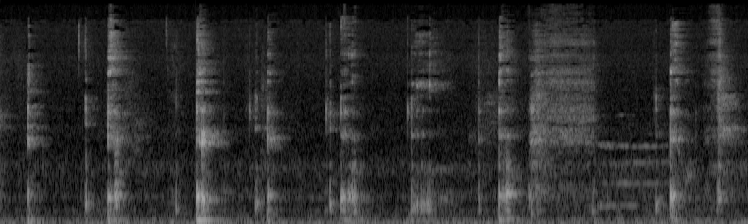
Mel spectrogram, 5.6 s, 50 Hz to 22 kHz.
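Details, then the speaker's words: Voluntary burping demonstration, made by quickly inhaling air and aiming for about 50 in a row: a rapid series of short, low, croaking burps, about ten in five seconds, in a quiet room. "Once you master this technique, you'll be able to burp like me, around 500 times in a row. So let's begin at 50."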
